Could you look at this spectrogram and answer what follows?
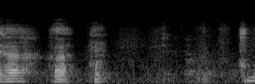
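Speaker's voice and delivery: low, mumbled tired grunts. Retold or imitated. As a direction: grunt half-heartedly like a worn-out husband. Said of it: "Not quite like that, but something like it".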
